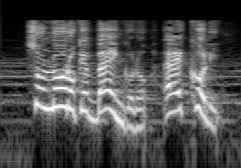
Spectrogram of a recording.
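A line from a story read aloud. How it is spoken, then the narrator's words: Peasant shouting. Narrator (Italian): gridò il contadino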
